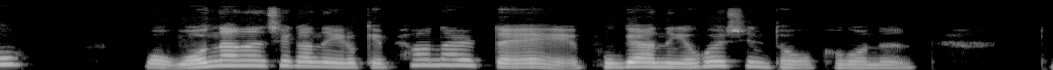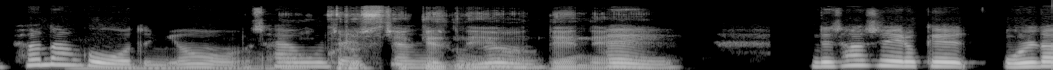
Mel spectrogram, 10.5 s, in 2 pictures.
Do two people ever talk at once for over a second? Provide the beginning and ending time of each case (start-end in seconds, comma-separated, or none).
5.6-8.6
